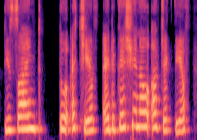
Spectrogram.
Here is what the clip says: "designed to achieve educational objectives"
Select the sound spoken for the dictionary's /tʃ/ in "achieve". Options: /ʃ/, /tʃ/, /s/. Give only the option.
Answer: /tʃ/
